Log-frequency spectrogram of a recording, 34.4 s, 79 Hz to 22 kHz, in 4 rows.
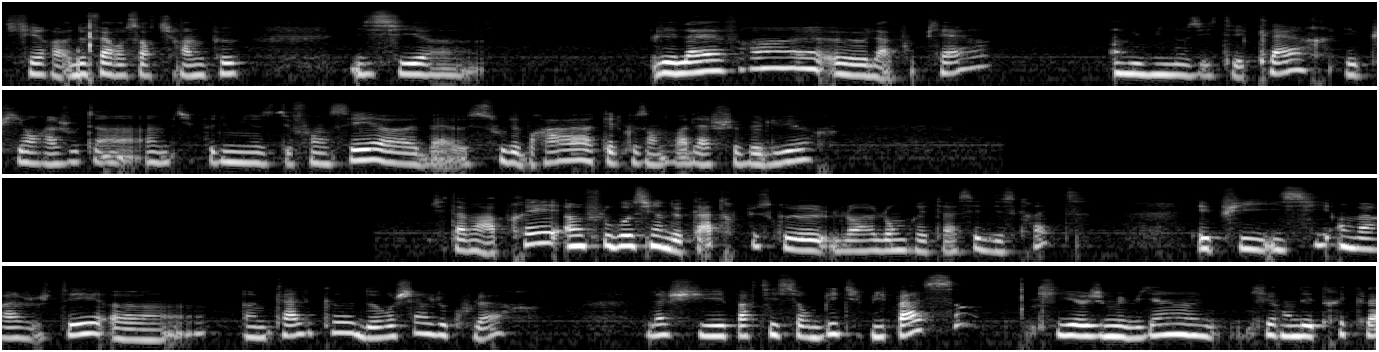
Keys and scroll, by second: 0.2 /, 1.9 /, 9.7 /, 16.7 /, 22.6 4.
